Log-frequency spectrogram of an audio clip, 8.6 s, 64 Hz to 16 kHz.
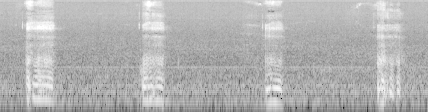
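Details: Sophie, a West Highland White Terrier, snoring while asleep: four short rattling snores at about 26 a minute separated by quiet; snoring.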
